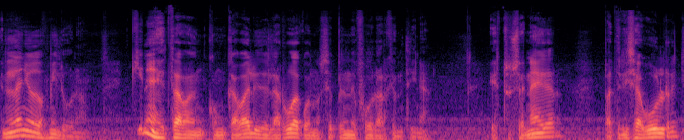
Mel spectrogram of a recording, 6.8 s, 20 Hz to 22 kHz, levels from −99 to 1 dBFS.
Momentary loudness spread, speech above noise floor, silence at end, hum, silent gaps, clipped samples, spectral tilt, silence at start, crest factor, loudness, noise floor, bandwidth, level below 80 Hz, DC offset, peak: 18 LU; 22 dB; 0 s; none; none; under 0.1%; -7 dB/octave; 0 s; 20 dB; -29 LUFS; -50 dBFS; 15.5 kHz; -46 dBFS; under 0.1%; -10 dBFS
